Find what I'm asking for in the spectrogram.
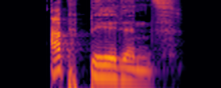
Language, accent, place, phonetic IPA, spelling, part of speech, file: German, Germany, Berlin, [ˈapˌbɪldn̩s], Abbildens, noun, De-Abbildens.ogg
- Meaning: genitive of Abbilden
